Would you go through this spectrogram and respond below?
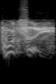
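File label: Serbian attack position mood low, speech; War Thunder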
